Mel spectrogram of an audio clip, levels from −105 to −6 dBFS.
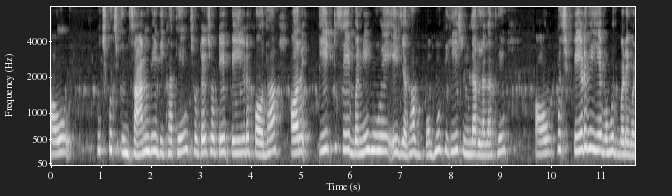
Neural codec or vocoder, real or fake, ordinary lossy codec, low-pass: codec, 16 kHz, 16 kbps, FunCodec, trained on LibriTTS, 50 frames a second; fake; none; none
